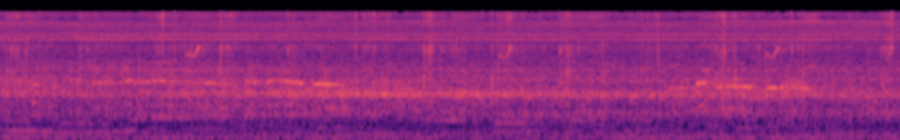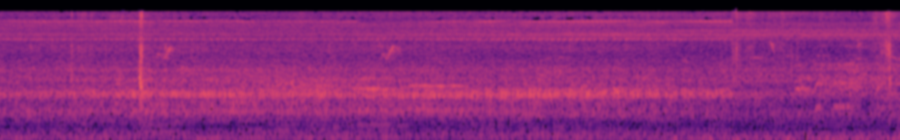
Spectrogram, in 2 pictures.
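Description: Faint rural outdoor ambience: a steady high drone with scattered distant chicken and rooster calls, and one sharp click about ten seconds in.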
